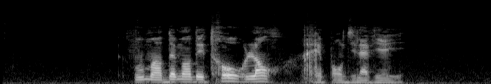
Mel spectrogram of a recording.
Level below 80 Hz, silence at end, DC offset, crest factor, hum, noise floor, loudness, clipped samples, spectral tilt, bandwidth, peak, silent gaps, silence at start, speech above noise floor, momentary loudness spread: -52 dBFS; 0.9 s; under 0.1%; 20 dB; none; -58 dBFS; -21 LUFS; under 0.1%; -7 dB/octave; 10.5 kHz; -2 dBFS; none; 1.35 s; 38 dB; 13 LU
